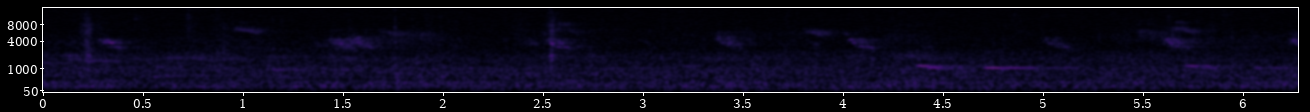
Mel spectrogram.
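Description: Small birds chirping, short high calls repeating every half second to a second over a faint steady hiss.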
